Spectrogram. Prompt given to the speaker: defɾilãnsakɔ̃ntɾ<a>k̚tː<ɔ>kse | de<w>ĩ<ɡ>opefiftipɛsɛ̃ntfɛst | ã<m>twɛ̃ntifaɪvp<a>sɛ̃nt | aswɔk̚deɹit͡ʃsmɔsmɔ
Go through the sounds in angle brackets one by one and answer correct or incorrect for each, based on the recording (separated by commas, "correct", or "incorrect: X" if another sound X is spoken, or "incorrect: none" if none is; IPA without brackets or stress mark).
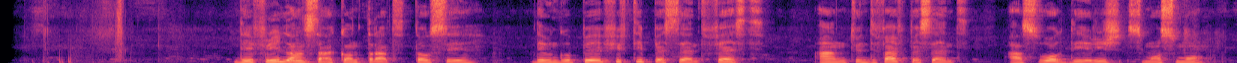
correct, correct, correct, correct, incorrect: n, incorrect: ɛ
